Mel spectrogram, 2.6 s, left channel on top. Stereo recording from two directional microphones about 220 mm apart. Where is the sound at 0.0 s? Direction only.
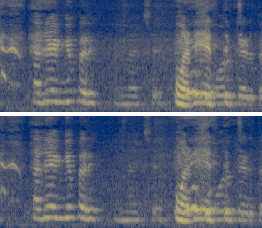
20° right (ahead or behind).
